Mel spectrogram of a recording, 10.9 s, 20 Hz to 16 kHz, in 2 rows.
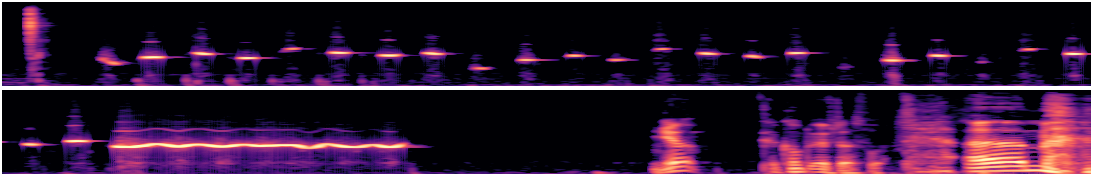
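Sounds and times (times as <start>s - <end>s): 
person whistling a staccato melody imitating a flute: 0.5s - 7.6s
speech: 8.8s - 10.8s.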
